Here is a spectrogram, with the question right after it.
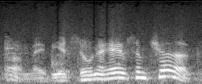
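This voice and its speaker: An actor playing a hearty saloon bartender with a Western accent in an old radio western. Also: male voice, normal speed. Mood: amused, generous. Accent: American Western. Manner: hearty, animated. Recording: old radio recording, rumble and hiss.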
